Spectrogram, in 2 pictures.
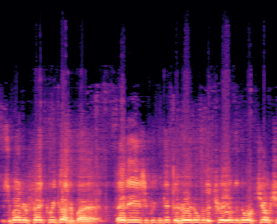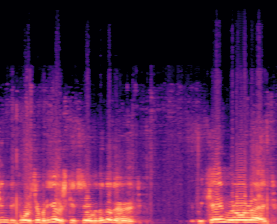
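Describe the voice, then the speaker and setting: An older, plain-spoken rancher in a vintage radio Western. His voice is high for a man, folksy and earnest, with an American Western accent. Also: fast talker, lo-fi sound. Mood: frank, concerned. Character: aging, worried, plain-spoken male ranch owner. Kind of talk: 1940s radio Western acting.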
